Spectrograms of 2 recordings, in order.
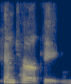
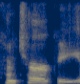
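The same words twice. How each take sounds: First: Kentucky with the vowels forward, the r curled in; forward-mouthed Kentucky, kʰæ̃n-tʰə˞-ki; Kentucky front of mouth. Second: Kentucky said with the sound pushed forward in the mouth; forward-placed Kentucky, the r curled in; Kentucky front of mouth. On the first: Showing the Kentucky way of saying Kentucky. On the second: Demonstrating how Kentuckians say Kentucky, forward in the mouth. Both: Shown as a demonstration. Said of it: "more right here in the front of the mouth".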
